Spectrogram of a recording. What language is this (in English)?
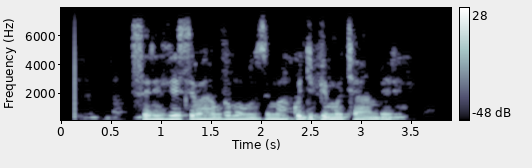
Kinyarwanda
